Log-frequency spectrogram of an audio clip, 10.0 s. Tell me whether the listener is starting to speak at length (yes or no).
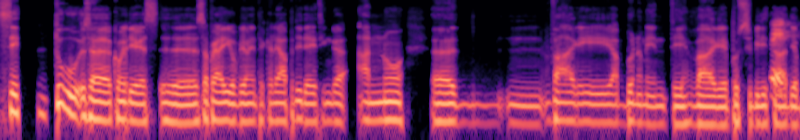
no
